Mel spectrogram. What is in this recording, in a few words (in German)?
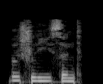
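"beschließend", German; adjectives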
